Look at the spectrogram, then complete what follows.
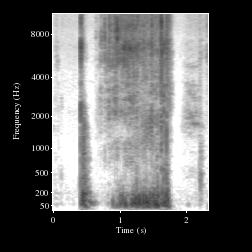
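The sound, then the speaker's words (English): A quick riffle of the pages of a physical book, Using Computers in Archaeology, a Practical Guide by Shannon McPherron and Harold Dibble: a dry, papery fluttering that starts with a soft thump and rustles on for just over a second, then stops, with no voices. “the sound of, of, of pages flipping.”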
